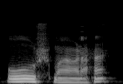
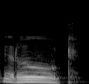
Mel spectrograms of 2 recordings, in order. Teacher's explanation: The double the duration of oo, which is the same technique, throat tense, tongue relaxed, the lips form short circle, small circle, but duration is double that of the short u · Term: elongated oo sound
